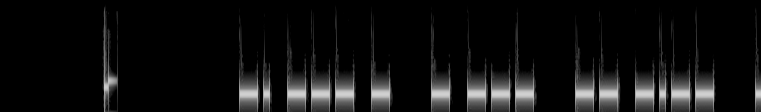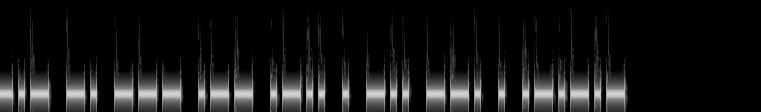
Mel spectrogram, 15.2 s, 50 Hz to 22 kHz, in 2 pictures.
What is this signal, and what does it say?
Morse code, heard as a keyed tone, about 20 wpm, 700 Hz. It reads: NOT TO MY KNOWLEDGE.
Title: Sentences from Top 1000 Words - Review Part 3 - 20wpm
